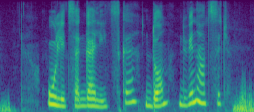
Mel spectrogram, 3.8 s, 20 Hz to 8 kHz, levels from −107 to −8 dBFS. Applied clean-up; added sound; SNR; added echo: none; none; none; none.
